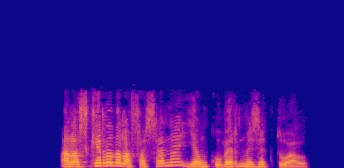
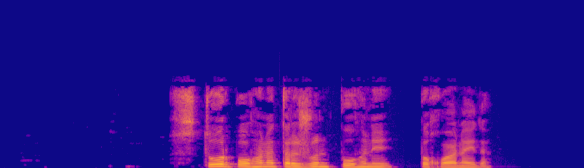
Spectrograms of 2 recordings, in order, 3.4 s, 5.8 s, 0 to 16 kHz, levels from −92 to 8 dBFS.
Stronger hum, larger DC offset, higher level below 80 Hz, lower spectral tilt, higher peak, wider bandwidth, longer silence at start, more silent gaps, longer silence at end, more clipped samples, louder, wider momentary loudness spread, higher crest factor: neither; neither; first, -62 dBFS vs -68 dBFS; about the same, -6 dB/octave vs -5.5 dB/octave; about the same, -2 dBFS vs -4 dBFS; about the same, 7.6 kHz vs 8.2 kHz; second, 0.6 s vs 1.75 s; neither; second, 0.35 s vs 0.95 s; neither; first, -18 LUFS vs -21 LUFS; second, 8 LU vs 12 LU; about the same, 18 dB vs 20 dB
